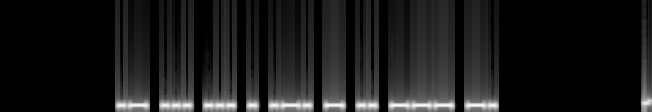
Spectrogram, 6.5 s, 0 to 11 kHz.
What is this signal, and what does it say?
Morse code, heard as a keyed tone, about 22 wpm, 700 Hz. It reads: ASSERTION
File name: 9 Letter Words - First 3 Letters Given - 22wpm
